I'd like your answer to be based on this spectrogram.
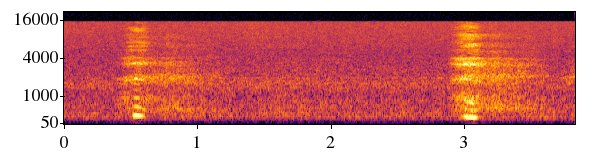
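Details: Two brief sharp sneezes about 2.5 seconds apart in a quiet room, during all-day sneezing from seasonal spring allergies on a March day, with watering eyes and itchy nose and throat: allergic rhinitis.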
